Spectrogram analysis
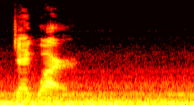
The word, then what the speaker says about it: Jaguar: In the US, we either we either call it a Jag or Jaguar. I know we not we don't pronounce it correctly. Jaguar. So, the second part of the word sounds more like wire.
